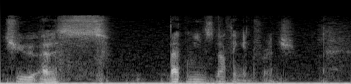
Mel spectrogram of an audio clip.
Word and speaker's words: tu es: So a friend, somebody you know, and it's tu es. Okay, and it's spelled E-S-A. So the S is silent, and I want to point out here that the E sound here is different from the je.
